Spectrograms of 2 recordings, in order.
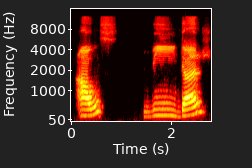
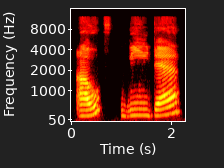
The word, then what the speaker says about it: Auf Wiedersehen: See you again is called as, you have to break it in 3 parts. Auf Wiedersehen. Auf Wiedersehen. I repeat. Auf Wiedersehen, which makes it as Auf Wiedersehen. You need to speak it fast, or if you're not comfortable, you can speak slow as well.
